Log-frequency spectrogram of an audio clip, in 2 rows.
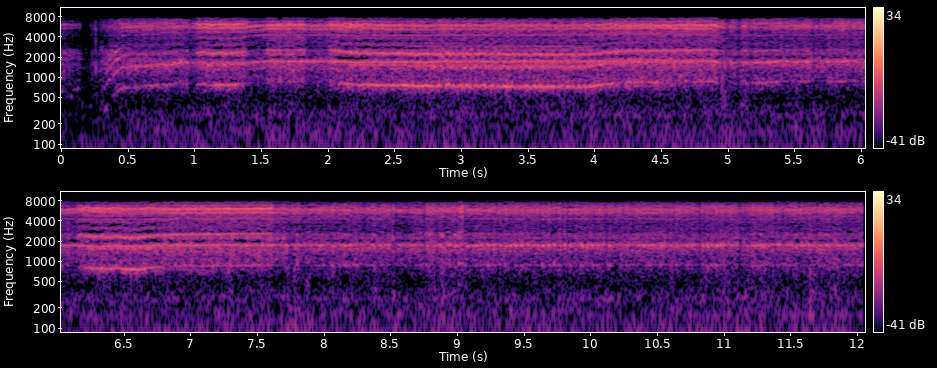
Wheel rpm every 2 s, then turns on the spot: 120, 210, 220, 230, 230, 230.
none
